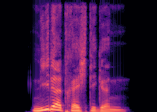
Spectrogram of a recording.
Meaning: inflection of niederträchtig: 1. strong genitive masculine/neuter singular 2. weak/mixed genitive/dative all-gender singular 3. strong/weak/mixed accusative masculine singular 4. strong dative plural
- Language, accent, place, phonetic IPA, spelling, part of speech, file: German, Germany, Berlin, [ˈniːdɐˌtʁɛçtɪɡn̩], niederträchtigen, adjective, De-niederträchtigen.ogg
